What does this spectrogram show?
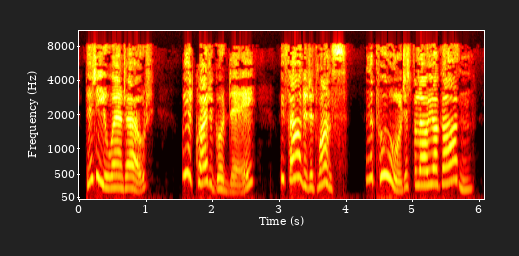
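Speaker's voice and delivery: hearty country neighbour back from the hunt; Aurora hearty. A narrator's reading. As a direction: chat cheerfully about the kill. Narrator voices hearty neighbour Aurora.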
